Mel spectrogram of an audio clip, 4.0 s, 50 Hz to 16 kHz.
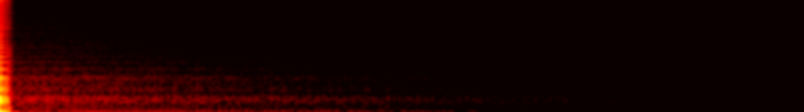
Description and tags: batterie 1 - weird short electronic hihat 2
BATTERIE 01 PACK is a series of mainly soft drum sounds distilled from a home recording with my zoom H4 recorder. The description of the sounds is in the name. Created with Native Instruments Battery 3 within Cubase 5.
drum-hit, mellow, percussion, short, soft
